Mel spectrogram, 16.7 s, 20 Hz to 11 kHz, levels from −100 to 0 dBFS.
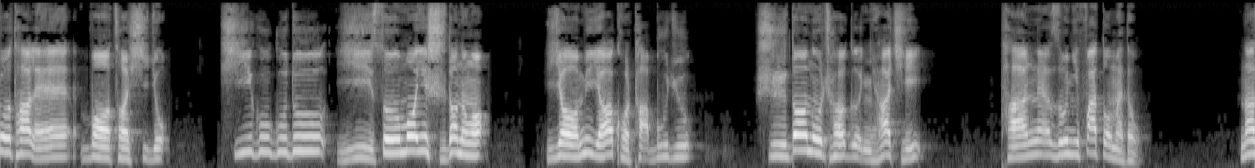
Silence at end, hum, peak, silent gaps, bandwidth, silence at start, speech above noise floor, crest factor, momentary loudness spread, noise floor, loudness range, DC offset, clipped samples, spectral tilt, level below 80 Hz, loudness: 0 s; none; -2 dBFS; none; 10.5 kHz; 0 s; 56 dB; 18 dB; 14 LU; -75 dBFS; 5 LU; under 0.1%; under 0.1%; -4 dB/octave; -68 dBFS; -19 LUFS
